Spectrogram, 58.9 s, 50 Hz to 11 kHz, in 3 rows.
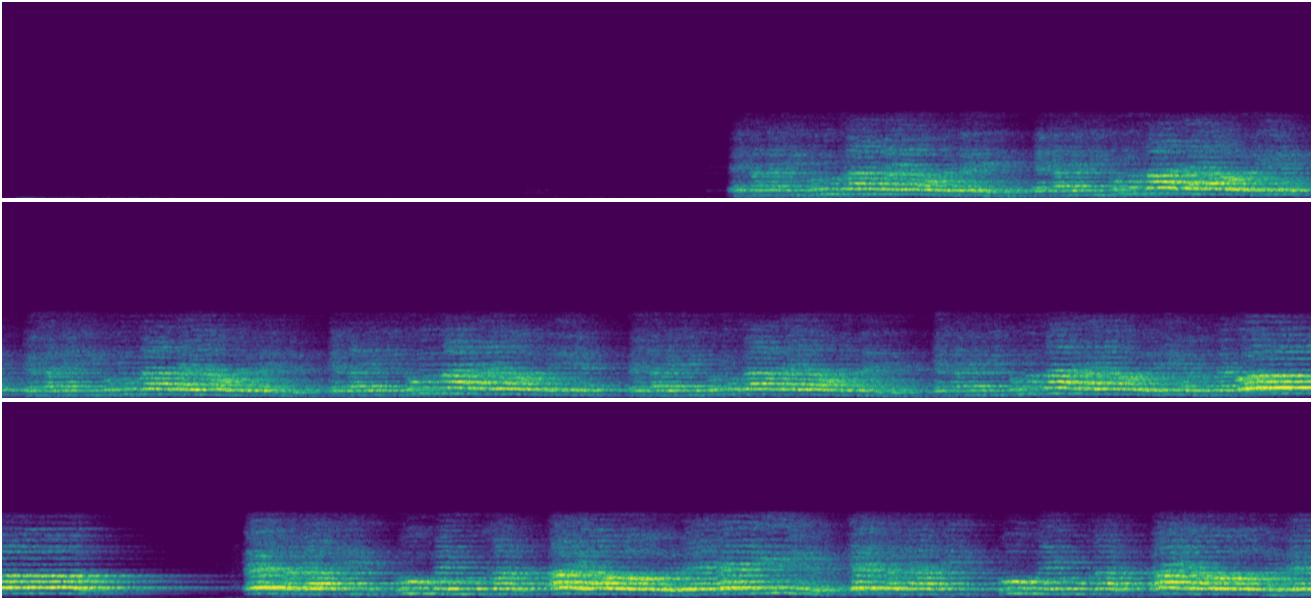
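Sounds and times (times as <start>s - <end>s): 
choir singing: 10.9s - 41.5s, 42.9s - 58.9s.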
